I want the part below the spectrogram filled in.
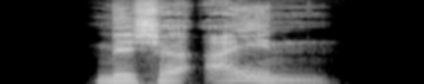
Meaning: inflection of einmischen: 1. first-person singular present 2. first/third-person singular subjunctive I 3. singular imperative
- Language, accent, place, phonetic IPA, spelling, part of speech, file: German, Germany, Berlin, [ˌmɪʃə ˈaɪ̯n], mische ein, verb, De-mische ein.ogg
